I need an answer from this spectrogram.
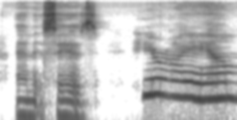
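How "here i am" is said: faint, tiny, very high little voice. Retelling searching for Liz, who answers from up a tree, imitating Liz's tiny little voice. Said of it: "we hear this tiny little voice that is way up high".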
